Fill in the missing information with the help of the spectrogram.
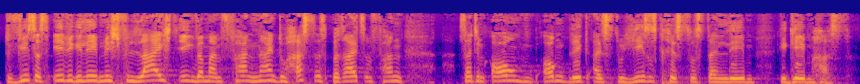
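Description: A man's voice: high-pitched, big-room sound. A man preaching a sermon, earnest and encouraging, who addresses listeners directly and often says "hey".

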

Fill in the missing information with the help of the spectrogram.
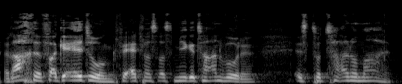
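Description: Brief: man, pastor, preaching in a storytelling manner, pitch a bit high. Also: moderate pace, breathy edge. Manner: storytelling, addresses listeners directly. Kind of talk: sermon.

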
